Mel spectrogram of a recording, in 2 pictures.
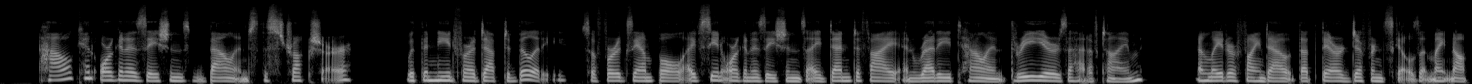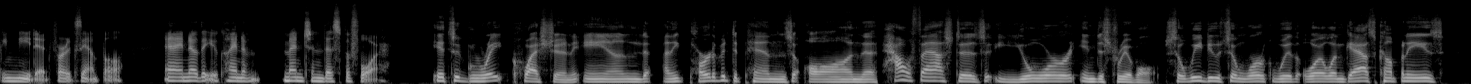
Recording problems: none

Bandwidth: 18 kHz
